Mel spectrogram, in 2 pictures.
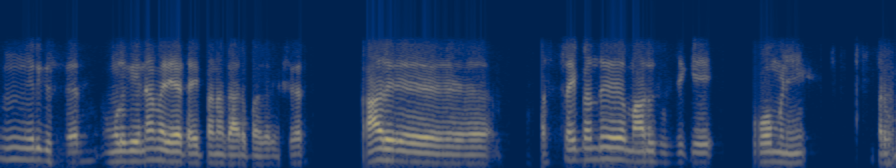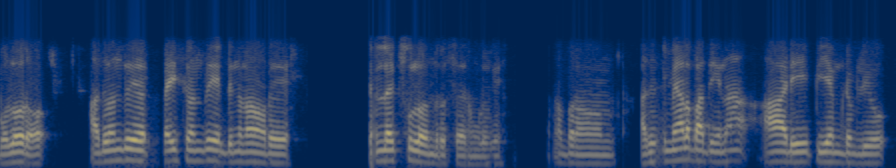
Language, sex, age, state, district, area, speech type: Tamil, male, 45-60, Tamil Nadu, Sivaganga, rural, conversation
